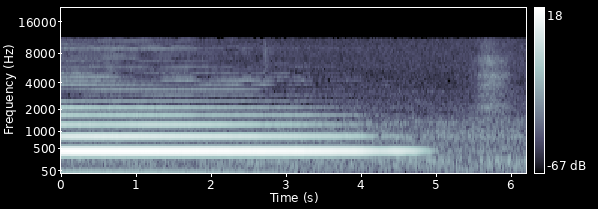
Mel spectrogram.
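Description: Bassoon holding one long, steady note that fades away about five seconds in, followed by a faint hiss near the end.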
